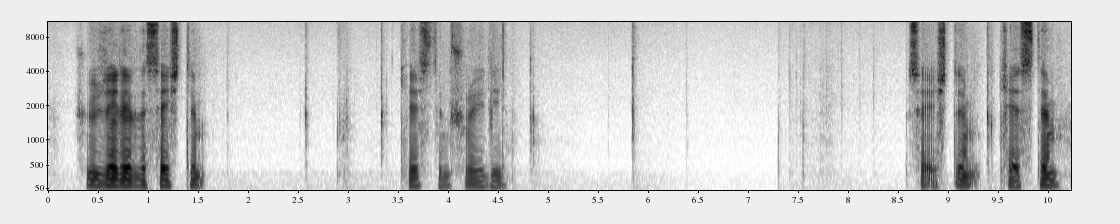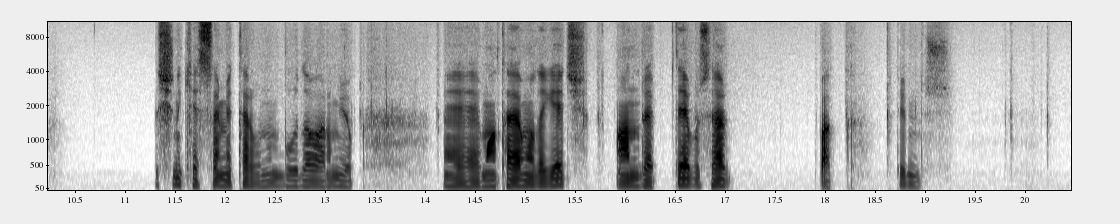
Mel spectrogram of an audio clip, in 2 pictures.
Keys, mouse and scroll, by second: 1.7 shift+click, 2.9 shift+middle click, 3.5 click, 4.1 middle click, 4.3 scroll down 1, 4.4 shift+middle click, 5.1-7.7 drag, 7.7-9.0 shift+middle drag, 9.0 shift+click, 9.7-10.2 scroll down 1, 10.2-11.4 middle drag, 11.4 scroll down 2, 11.7-13.2 middle drag, 13.2 a, 14.9-15.3 scroll up 2, 15.4 Tab, 17.3 scroll down 2, 18.2-20.4 shift+middle drag.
